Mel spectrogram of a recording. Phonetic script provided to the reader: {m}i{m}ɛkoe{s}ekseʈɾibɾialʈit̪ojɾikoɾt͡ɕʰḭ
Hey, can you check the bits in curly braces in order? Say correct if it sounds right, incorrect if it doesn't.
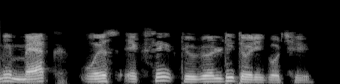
correct, correct, correct

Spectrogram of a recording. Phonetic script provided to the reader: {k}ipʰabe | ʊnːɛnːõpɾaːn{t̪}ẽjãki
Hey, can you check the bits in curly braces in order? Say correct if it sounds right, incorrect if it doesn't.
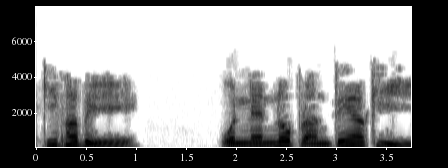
correct, correct

